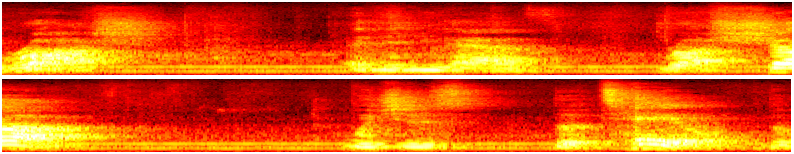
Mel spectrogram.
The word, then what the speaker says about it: rasha: You know, it's very close to Rosh, which means head.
